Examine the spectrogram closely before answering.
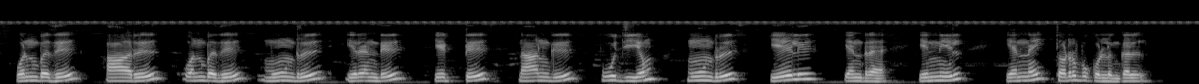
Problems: constant background noise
